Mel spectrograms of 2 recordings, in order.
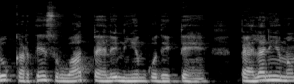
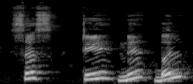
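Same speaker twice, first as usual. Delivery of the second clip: Sustainable stretched very slowly and higher, rising; slow syllable by syllable; 6 semitones higher, much slower than usual. Shown as a demonstration. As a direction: break it into syllables for the class. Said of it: "तो पूरी meaning क्या बनी". (धीरे-धीरे, ऊँची आवाज़ में)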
